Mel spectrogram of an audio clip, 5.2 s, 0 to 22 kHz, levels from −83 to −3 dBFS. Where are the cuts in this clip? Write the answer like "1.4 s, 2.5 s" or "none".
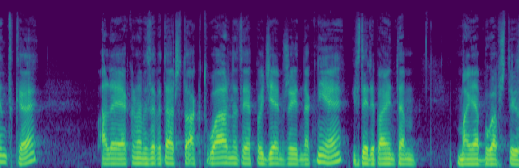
3.5 s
